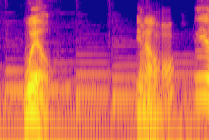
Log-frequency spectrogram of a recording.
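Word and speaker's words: bhfuil: word, but the there's a word in Irish that's pronounced will. You know, you're like, "Oh, yeah, will." Like w i l l.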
